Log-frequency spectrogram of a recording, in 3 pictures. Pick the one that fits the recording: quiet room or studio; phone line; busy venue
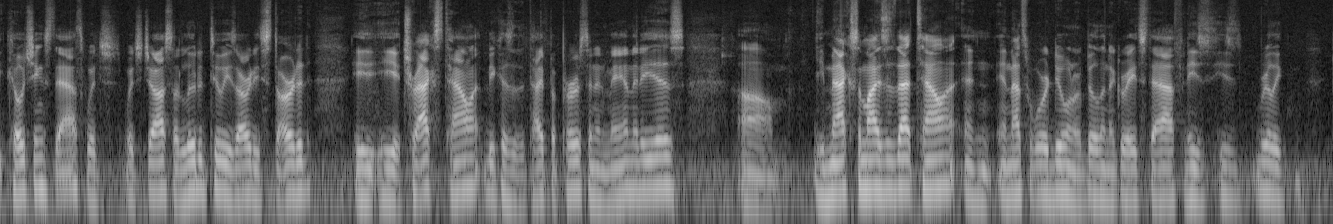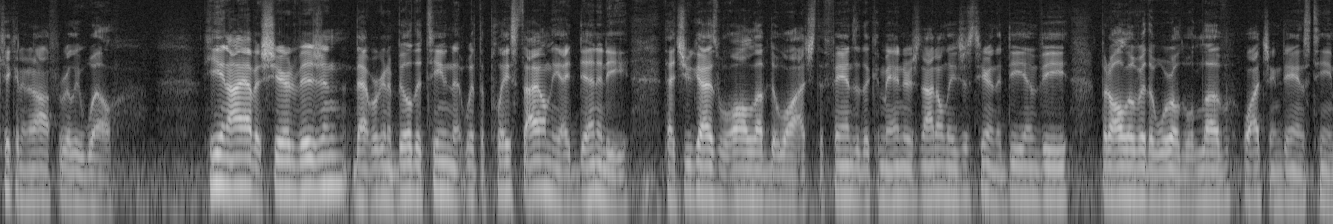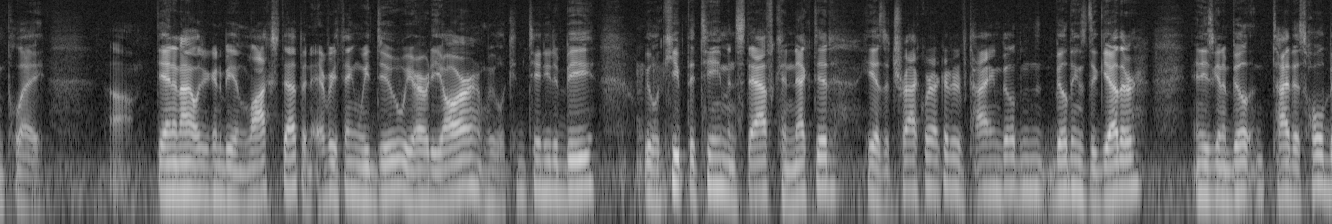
busy venue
